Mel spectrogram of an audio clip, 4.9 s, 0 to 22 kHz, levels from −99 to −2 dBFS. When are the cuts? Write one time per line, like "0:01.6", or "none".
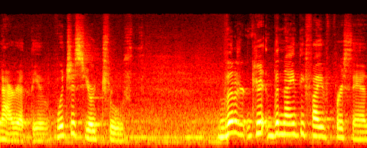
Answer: none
